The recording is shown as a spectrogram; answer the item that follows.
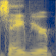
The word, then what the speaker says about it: Xavier: This character's name was Magneto, along with Professor Xavier, which should really be pronounced Xavier, but it isn't.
